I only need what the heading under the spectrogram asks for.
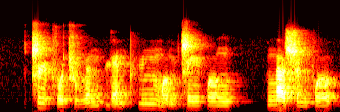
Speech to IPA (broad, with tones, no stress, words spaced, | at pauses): ʈ͡ʂɻ̩˥˩t͡so˩ʊ̯ʈ͡ʂu˩ lə˧˥npɥɛ̰˨˩npʰy˥n mɤ̰˨˩ŋʈ͡ʂe˥ɪ̯pɤ˥ŋ | n̪ä˥˩ʂə˧˥nfɤ˧˥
